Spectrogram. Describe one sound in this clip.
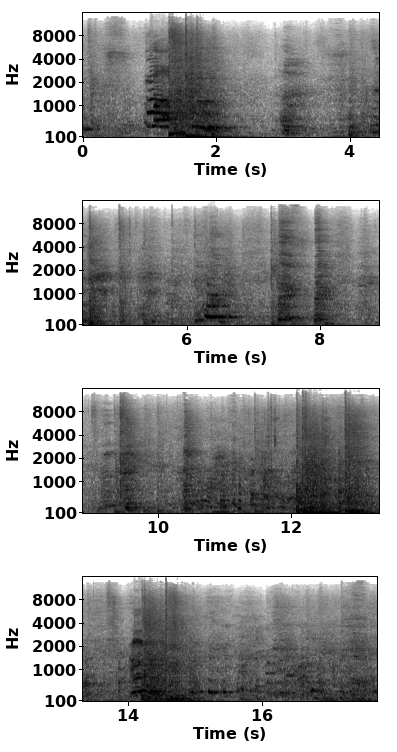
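Bodies thud heavily onto a mat.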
